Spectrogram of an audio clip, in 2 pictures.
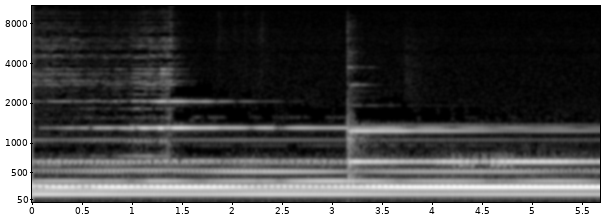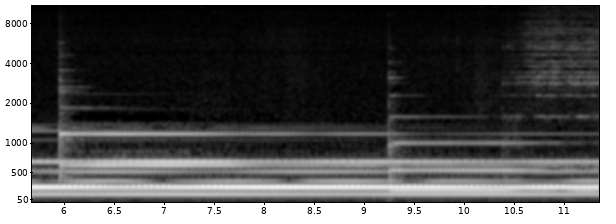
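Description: Clear crystal singing bowls ringing together in a steady, layered drone. A bowl is struck four times, about every two to three seconds, and each strike adds a brighter ringing tone over the hum.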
